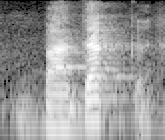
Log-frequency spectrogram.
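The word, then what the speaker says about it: बतख: This one is badak. Ba-da-ka. The last letter is ka. So you should pronounce it as ig.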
